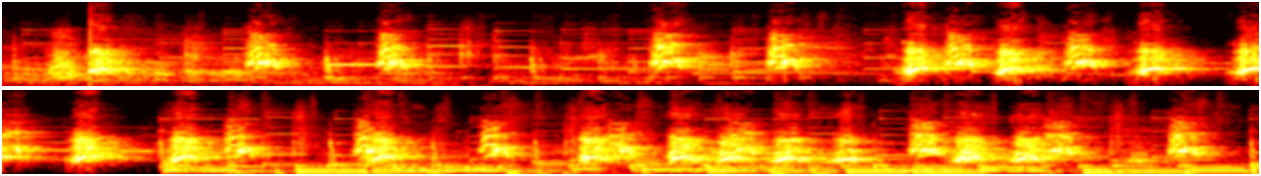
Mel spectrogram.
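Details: Dog giving a loud, firm alert bark, used to warn of danger such as strangers nearby; a long run of sharp, rough barks in quick uneven bursts, with background music joining halfway through.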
